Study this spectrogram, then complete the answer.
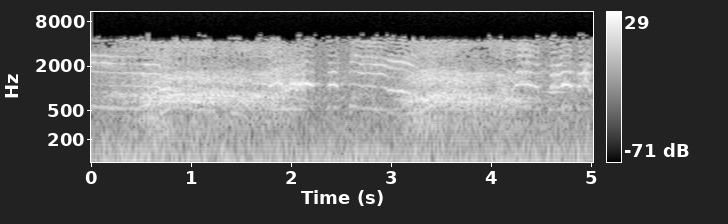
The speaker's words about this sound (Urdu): دوستو خیریت، بس بس کر نعروں میں بس ضائع نہ کیجیے، وقت ویسے بھی کم ہے.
